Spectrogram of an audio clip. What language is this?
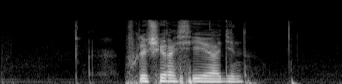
Russian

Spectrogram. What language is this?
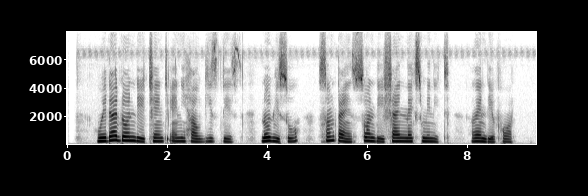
Nigerian Pidgin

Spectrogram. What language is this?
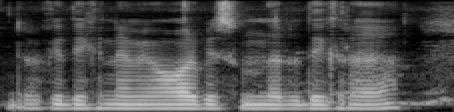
Hindi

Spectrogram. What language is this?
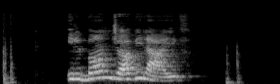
Italian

